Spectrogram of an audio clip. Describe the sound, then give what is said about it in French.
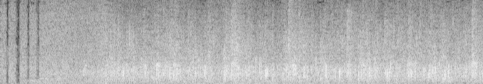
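A crowd of mourners applauds outside a basilica at a funeral for two children. The clapping is dense and steady with no shouts, swelling slightly after the first moment and holding loud to the end. “Pas de cris, juste des mains anonymes qui applaudissent.”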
